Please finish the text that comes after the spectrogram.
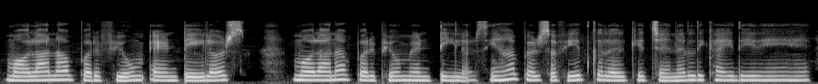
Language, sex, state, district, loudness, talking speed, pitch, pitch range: Hindi, female, Gujarat, Valsad, -14 LUFS, 130 wpm, 195 Hz, 185-200 Hz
